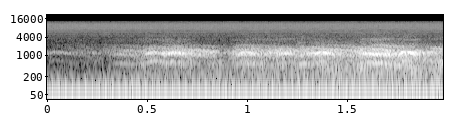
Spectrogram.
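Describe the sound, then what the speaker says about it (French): A large flock of crows passes overhead, many birds cawing in repeated harsh calls that overlap at moderate distance, with no voices. "Les corneilles sont difficiles à étudier, parce qu'elles se ressemblent toutes."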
